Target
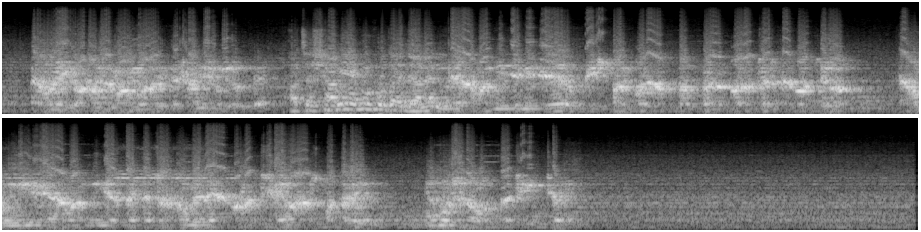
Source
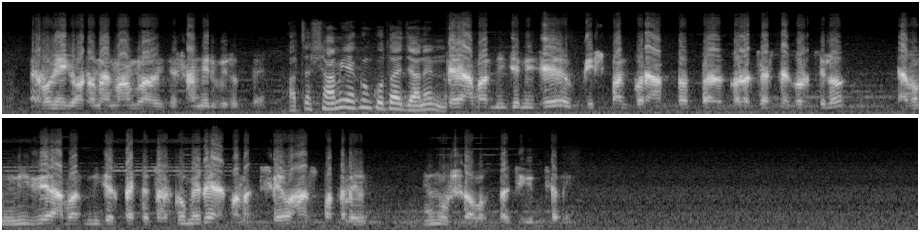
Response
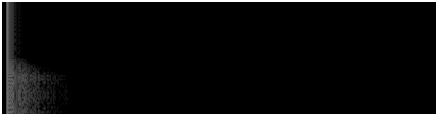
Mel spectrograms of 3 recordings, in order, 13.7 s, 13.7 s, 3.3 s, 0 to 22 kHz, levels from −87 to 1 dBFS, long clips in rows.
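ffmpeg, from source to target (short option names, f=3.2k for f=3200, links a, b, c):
-filter_complex "[0:a]asplit=2[a][b];[b]highpass=f=720:p=1,volume=31dB,asoftclip=type=tanh:threshold=-4dB[c];[a][c]amix=inputs=2:normalize=0,lowpass=f=7.6k:p=1,volume=-6dB,asetrate=34006,aresample=44100,atempo=1.29684[d];[1:a]atrim=start_sample=2205,asetrate=66150,aresample=44100[e];[d][e]afir=irnorm=-1:irlink=0,volume=-2dB"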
